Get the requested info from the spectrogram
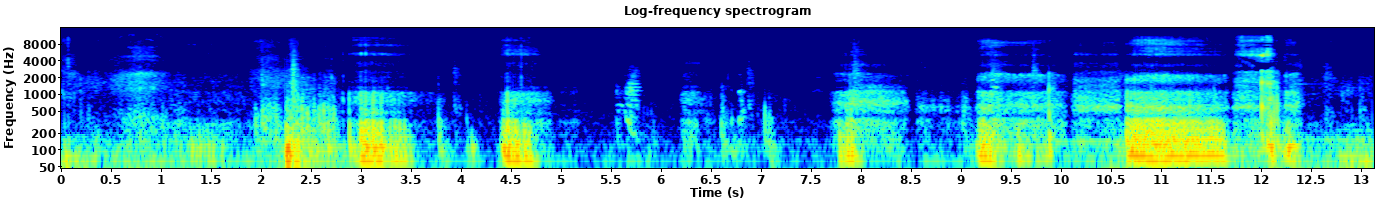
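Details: A corgi, angry on its owner's bed, growls in rough low bursts separated by breathy pauses, the longest and loudest rumbles coming near the end.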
